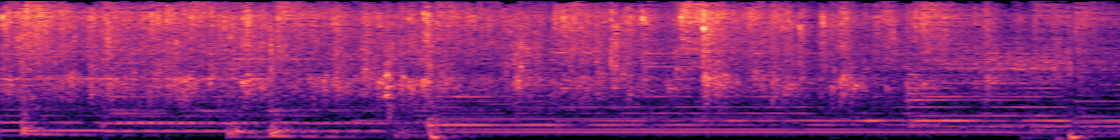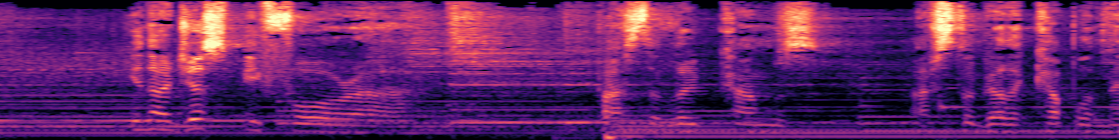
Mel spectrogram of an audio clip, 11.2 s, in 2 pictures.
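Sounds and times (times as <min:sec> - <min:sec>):
audience clapping applause: 0:00.0 - 0:05.9
speech: 0:06.4 - 0:07.7, 0:08.7 - 0:11.1.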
